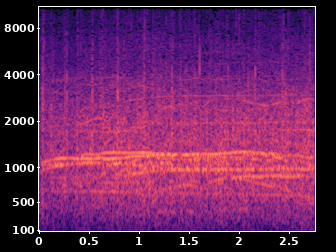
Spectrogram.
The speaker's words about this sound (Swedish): Men kan vi få en liten så här cuead, alltså applåd jingle situation så att det är en massa applåder här. Kanske lite skrik, kanske lite vrål.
